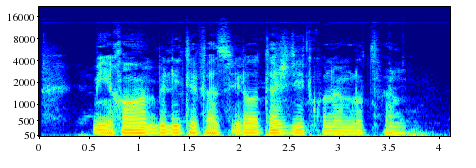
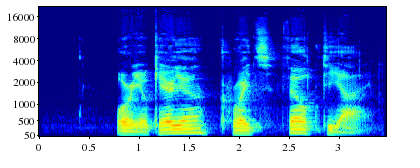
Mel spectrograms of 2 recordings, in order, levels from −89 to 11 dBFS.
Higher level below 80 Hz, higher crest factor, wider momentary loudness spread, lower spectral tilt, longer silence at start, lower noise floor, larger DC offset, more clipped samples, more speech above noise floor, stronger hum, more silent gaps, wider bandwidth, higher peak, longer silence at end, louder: first, -38 dBFS vs -62 dBFS; about the same, 16 dB vs 18 dB; about the same, 10 LU vs 10 LU; first, -7.5 dB/octave vs -6 dB/octave; second, 0.05 s vs 0.8 s; second, -42 dBFS vs -63 dBFS; neither; neither; second, 21 dB vs 40 dB; neither; neither; second, 9.6 kHz vs 14 kHz; about the same, -6 dBFS vs -6 dBFS; about the same, 0.2 s vs 0.25 s; about the same, -22 LUFS vs -23 LUFS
